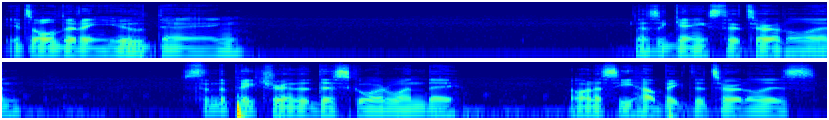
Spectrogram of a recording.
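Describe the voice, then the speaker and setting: A man's voice: low-pitched, fairly even intonation, a little slow, pauses often, clean tone, dry recording. A man streaming a game, chatting casually in a rambling, teasing way with informal slang. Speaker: streamer reading a visual novel aloud. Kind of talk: casual livestream chat. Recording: music behind the voice. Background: music.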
